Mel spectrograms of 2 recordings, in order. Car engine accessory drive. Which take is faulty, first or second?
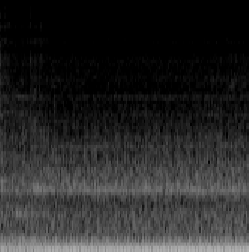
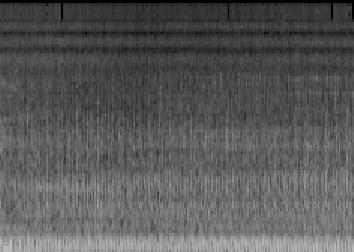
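first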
